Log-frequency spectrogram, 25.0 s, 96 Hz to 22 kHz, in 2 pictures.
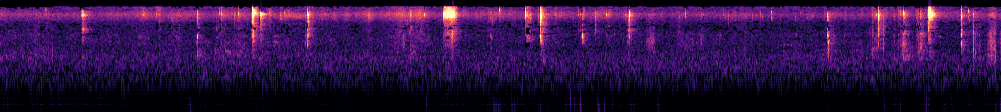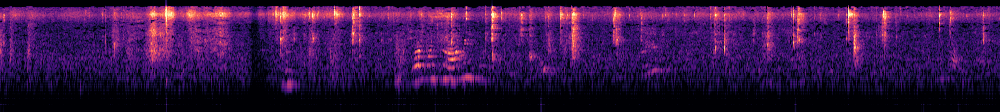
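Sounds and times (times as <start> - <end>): faint hiss: 0.0 - 10.8
small clicks and rustles: 9.7 - 25.0.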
